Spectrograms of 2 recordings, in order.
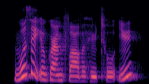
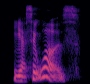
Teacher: the auxiliary verb is pronounced in weak form, was, at the beginning of the question, and in strong form, was, in the short answer.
